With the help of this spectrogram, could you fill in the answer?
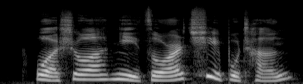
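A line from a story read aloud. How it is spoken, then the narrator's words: Laughing. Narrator (Chinese): 李纨笑道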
